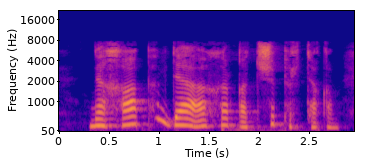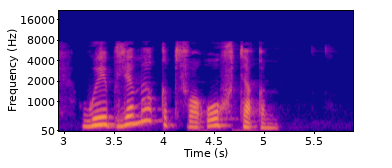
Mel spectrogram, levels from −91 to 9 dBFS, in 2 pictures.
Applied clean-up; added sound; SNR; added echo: none; none; none; none.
